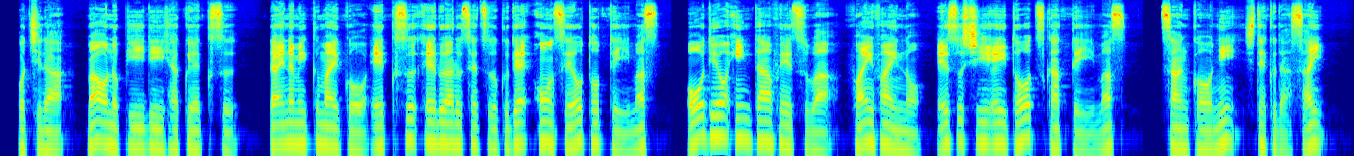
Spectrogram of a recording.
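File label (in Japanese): maono PD100X XLR接続音声; AmpliGame SC8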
